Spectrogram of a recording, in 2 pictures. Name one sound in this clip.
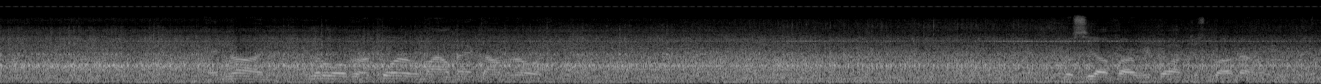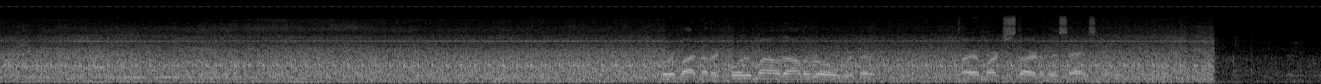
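Truck engines idle with a steady low rumble.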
